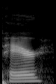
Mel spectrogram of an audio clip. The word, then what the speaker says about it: Pierre: She's in Pierre, South Dakota, the capital city. I believe. Am I right about that? Am I right? It's Pierre, South Dakota, which I think is pronounced pear.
